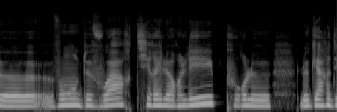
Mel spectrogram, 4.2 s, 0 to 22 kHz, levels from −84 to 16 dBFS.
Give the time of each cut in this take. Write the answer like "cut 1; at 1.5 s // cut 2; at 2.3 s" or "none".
none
